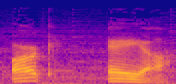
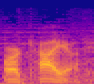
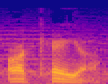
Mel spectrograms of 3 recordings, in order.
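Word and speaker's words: Arkaya: known as archaea a-r-k-a-y-a Arc Aya um for some reason a lot of people will live and whatnot keeps trying to pronounce my name archaia now it's archaea anyway I won't go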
